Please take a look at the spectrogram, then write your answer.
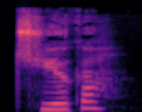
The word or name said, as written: tyrker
